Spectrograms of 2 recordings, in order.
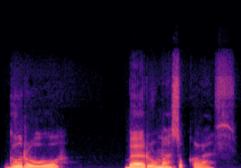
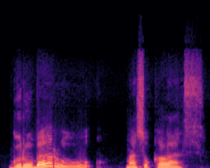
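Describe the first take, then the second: First: "Guru" lifted on a rise, a clear pause, then "baru masuk kelas" falling as one phrase; intonation demo. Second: "Guru baru" said together as one unit, "baru" prominent with a fall, then "masuk kelas"; group "Guru baru" so "baru" describes the teacher; intonation demo. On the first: Teacher showing the class that "baru" means just now, pause after "Guru". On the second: Teacher showing the class that "Guru baru" means new teacher, grouping "Guru baru". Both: Shown as a demonstration. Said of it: "kakak bisa pakai intonasi".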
